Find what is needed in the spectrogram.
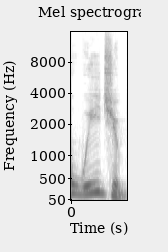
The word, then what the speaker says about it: Ouija: So where did the Ouija board get its name? And I pronounced it Ouija board because that's how it's actually pronounced. – Yeah. – Not Ouija, it's Ouija.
